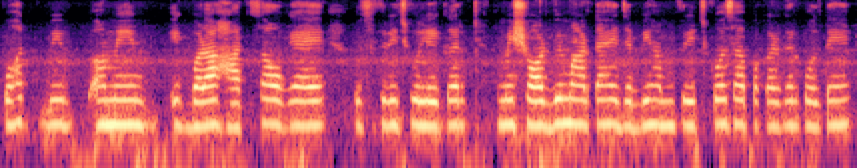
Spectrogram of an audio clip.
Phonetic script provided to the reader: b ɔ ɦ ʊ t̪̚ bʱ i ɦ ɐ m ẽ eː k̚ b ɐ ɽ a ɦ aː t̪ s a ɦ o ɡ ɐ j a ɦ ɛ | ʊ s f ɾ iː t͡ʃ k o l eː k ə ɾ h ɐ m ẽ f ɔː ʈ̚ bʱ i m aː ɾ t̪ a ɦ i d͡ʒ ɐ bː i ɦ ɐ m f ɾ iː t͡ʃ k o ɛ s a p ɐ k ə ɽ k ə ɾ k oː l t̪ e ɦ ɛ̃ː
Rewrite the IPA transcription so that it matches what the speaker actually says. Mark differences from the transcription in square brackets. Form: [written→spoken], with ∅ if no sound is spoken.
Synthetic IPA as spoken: b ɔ ɦ ʊ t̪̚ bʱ i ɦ ɐ m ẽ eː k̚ b ɐ ɽ a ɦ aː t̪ s a ɦ o ɡ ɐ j a ɦ ɛ | ʊ s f ɾ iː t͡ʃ k o l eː k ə ɾ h ɐ m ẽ [f→ʃ] ɔː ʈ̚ bʱ i m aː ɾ t̪ a ɦ [i→ɛ] d͡ʒ ɐ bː i ɦ ɐ m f ɾ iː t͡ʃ k o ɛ s a p ɐ k ə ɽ k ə ɾ k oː l t̪ e ɦ ɛ̃ː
